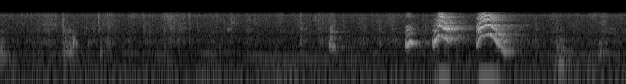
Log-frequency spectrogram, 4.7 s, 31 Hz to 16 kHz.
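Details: Three-week-old puppies at their first meal of milk and mixed food, recorded 4 March 2011; a few short rising whimpers and yelps come in a cluster near the end over a low background hum.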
